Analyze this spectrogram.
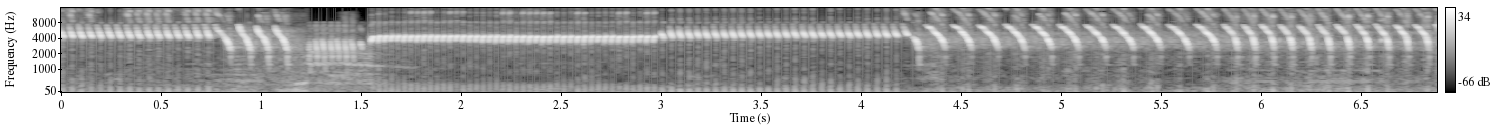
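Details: Russian canary singing to provoke untrained birds: a brisk trill gives way to a long, steady high rolling tour, then a fast series of repeated descending sweeps.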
